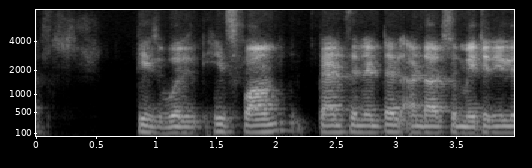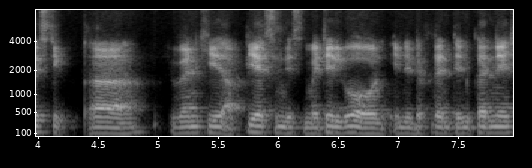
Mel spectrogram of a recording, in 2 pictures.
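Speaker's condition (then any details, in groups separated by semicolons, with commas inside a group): No condition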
